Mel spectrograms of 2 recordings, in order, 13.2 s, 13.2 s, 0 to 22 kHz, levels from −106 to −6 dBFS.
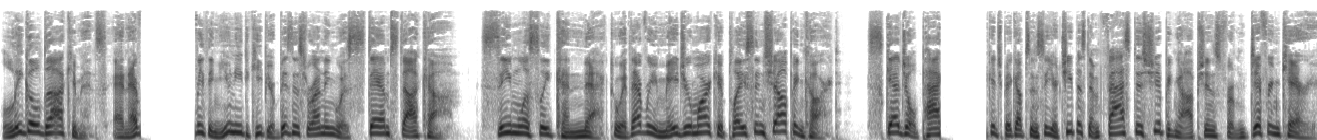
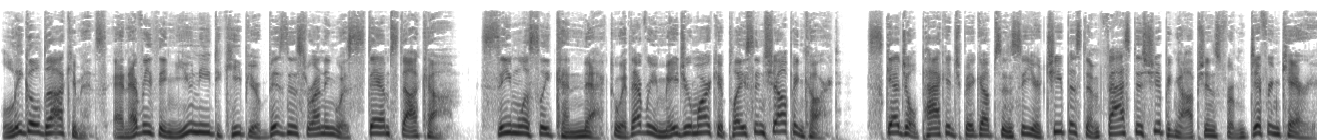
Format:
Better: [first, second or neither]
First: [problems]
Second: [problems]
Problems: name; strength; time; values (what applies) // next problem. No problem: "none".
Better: second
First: audio freezing; at 1.5 s for 0.5 s and at 9.5 s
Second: none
